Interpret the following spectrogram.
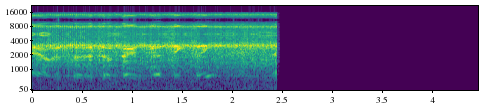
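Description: A ham operator's voice received on 80 metres through an amplified crystal set with a beat frequency oscillator. It sounds thin and narrow over hiss, and cuts off abruptly about two and a half seconds in.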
